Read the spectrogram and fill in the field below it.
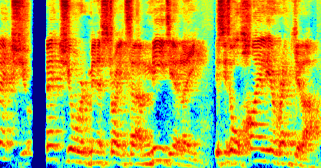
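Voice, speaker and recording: A raspy, put-on character voice speaks at a moderate pace. There is audible echo. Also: man, high pitch for a man. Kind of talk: formal, imperious. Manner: authoritative, commanding.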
